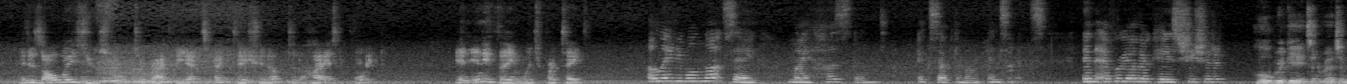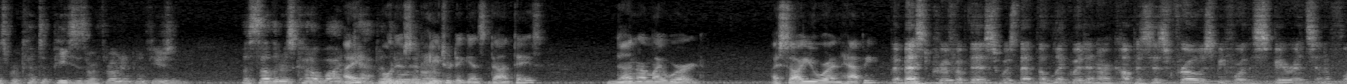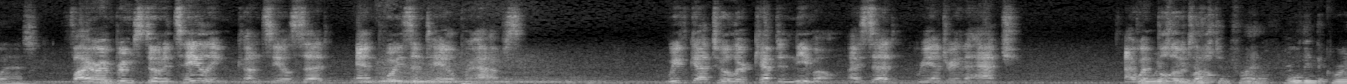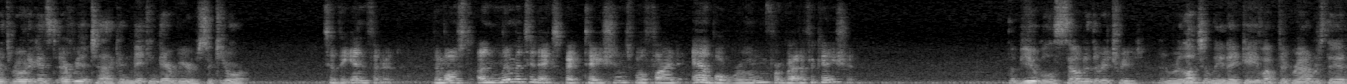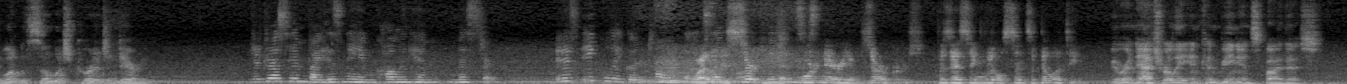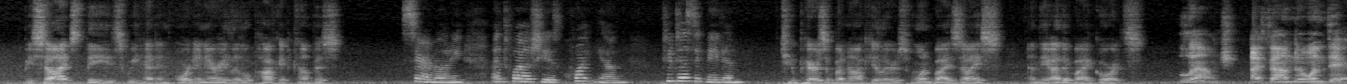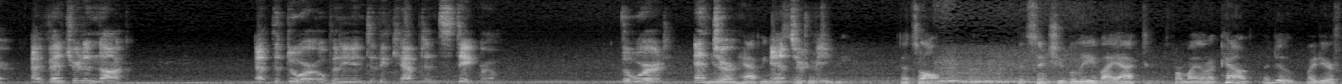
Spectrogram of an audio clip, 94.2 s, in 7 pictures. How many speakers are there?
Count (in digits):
6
